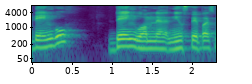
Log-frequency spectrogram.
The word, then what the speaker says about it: dengue: लेकिन गाइज आपको ये जान के थोड़ी सी हैरानी होगी कि इसकी करेक्ट प्रोनाउंसिएशन डेंगू ऐसे नहीं है। इसकी जो करेक्ट प्रोनाउंसिएशन है वो है डेंगी, डेंगी, यस। अगर इंग्लिश में बात करें तो इसकी करेक्ट प्रोनाउंसिएशन है dinghy, dinghy, like that, dinghy, okay.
